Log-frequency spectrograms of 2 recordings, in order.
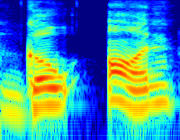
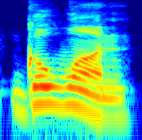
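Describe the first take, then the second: First: The two words are said separately, unlinked. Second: The two words are linked with a gliding sound. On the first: The speaker calls it wrong. "Au lieu de dire go on" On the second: The speaker calls it right. "on va dire go on"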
